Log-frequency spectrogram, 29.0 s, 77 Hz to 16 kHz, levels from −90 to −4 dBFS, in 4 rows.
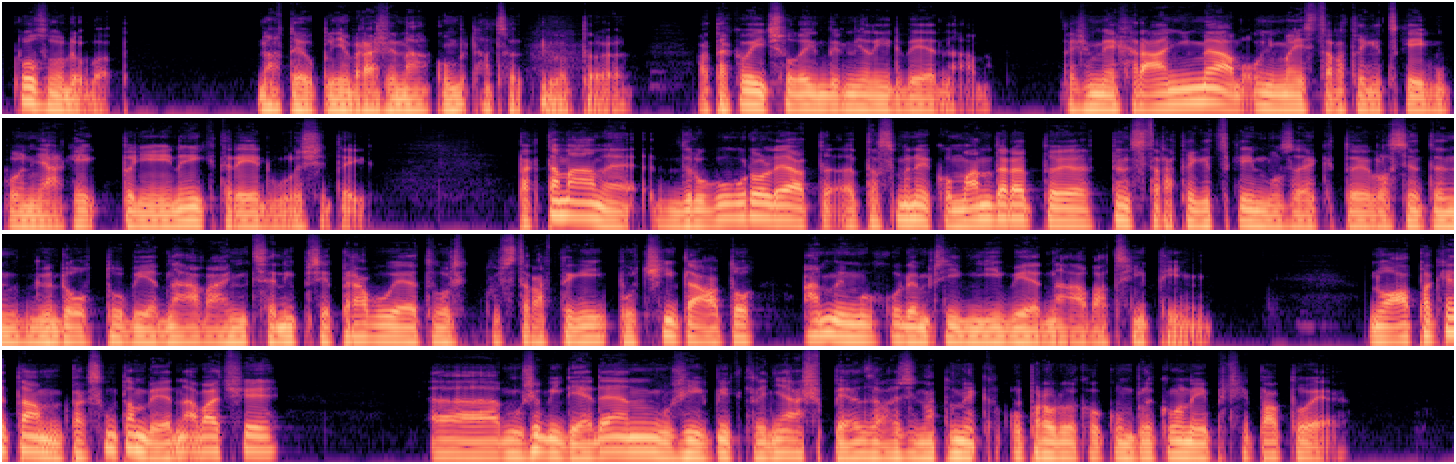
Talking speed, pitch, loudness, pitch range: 190 wpm, 100 Hz, -21 LUFS, 90-110 Hz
